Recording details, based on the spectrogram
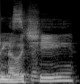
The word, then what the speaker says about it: gnocchi: The gnocchi. – Yeah, it's spelled with a G, but the G is weird because it's Italian.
